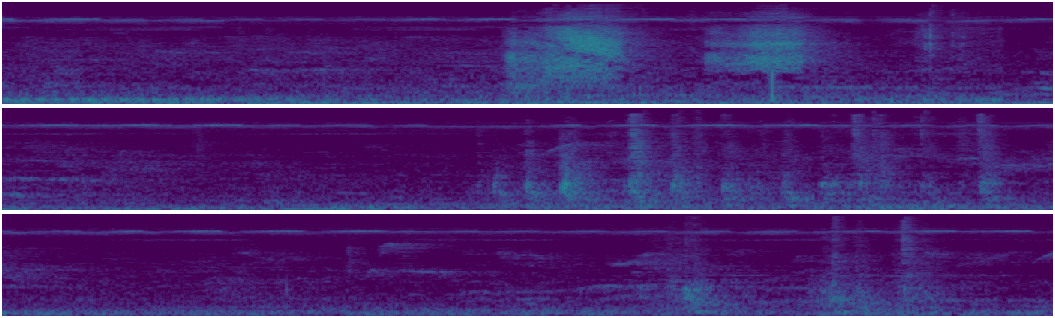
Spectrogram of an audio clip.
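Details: Jungle myna giving two loud, harsh, broadband squawks close together near the start, followed by softer rasping notes and clicks against a steady background hiss.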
